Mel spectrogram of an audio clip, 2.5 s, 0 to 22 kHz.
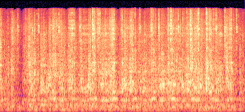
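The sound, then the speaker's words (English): Many mechanical 9-key Braille writers clattering at once as students type their answers at a Braille reading competition in a classroom at the Tennessee School for the Blind, a dense, continuous stream of overlapping key clacks and thumps with no pauses and no voices. “In this session, they interpret charts and graphs, typing their answers into mechanical 9-key Braille writers.”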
